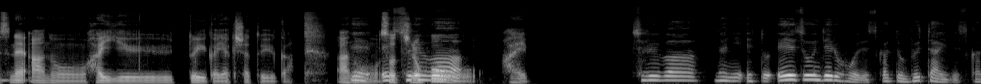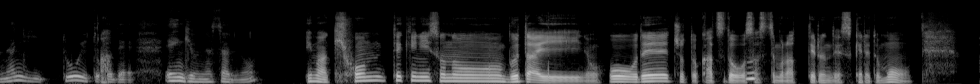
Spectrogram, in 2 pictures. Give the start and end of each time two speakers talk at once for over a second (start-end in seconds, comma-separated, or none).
3.5-4.7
